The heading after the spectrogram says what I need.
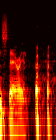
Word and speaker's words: Starion: people just accept that it's a Japanese pronunciation of stallion as in staran and I think that's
